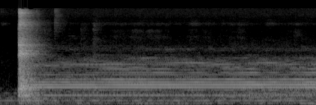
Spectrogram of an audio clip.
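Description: A sudden loud burst about a quarter second in, then a steady buzzing, whistle-like tone that holds one pitch without changing.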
